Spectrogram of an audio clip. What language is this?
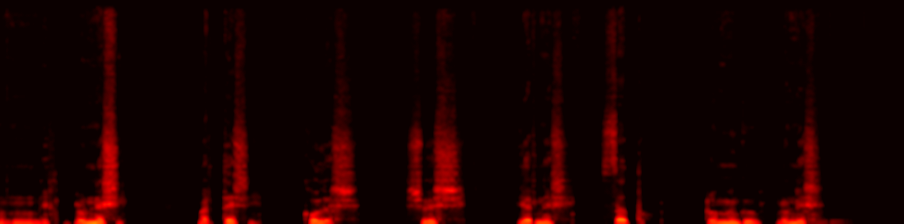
Cacaloxtepec Mixtec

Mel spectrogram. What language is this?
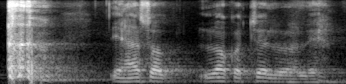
Maithili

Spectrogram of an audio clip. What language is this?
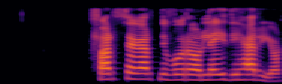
Icelandic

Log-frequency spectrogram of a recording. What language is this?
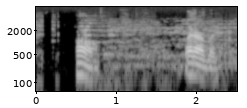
Gujarati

